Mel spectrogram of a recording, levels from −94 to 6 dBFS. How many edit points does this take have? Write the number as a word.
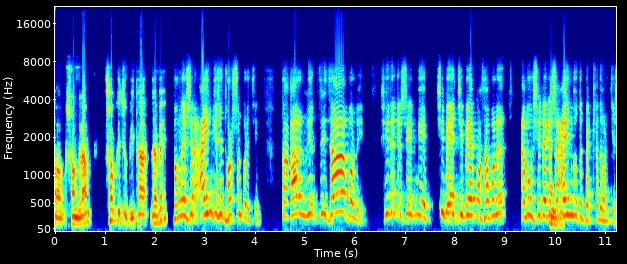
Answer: one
